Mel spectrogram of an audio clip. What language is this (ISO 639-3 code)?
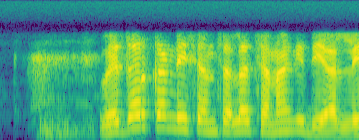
kan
